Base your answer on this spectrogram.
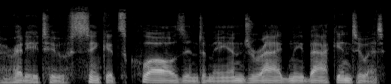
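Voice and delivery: ordinary delivery, nothing marked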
